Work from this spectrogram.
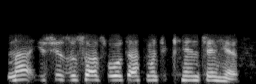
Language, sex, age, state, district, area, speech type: Kashmiri, male, 45-60, Jammu and Kashmir, Srinagar, urban, conversation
